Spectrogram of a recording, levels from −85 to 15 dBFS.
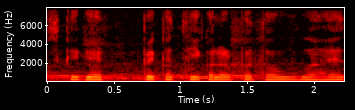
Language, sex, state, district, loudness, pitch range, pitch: Hindi, female, Uttar Pradesh, Jalaun, -37 LUFS, 225-235 Hz, 230 Hz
